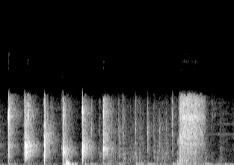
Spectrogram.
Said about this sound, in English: You know I'm all about that hand clapping.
